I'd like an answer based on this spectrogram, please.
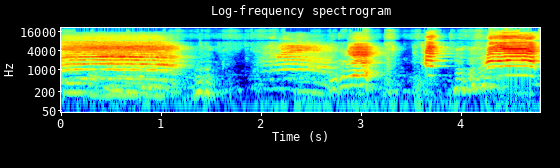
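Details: Goat named Okayu giving birth to two kids at Yoshigake Farm, Japan, on 3 May 2023. A long, strained, harmonic bleat of about one second is followed by shorter, sharper bleats and a final drawn-out cry, with faint voices nearby.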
